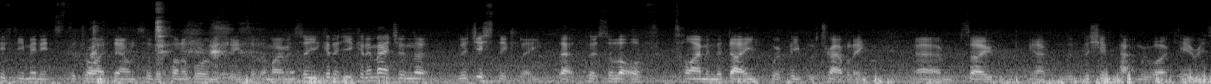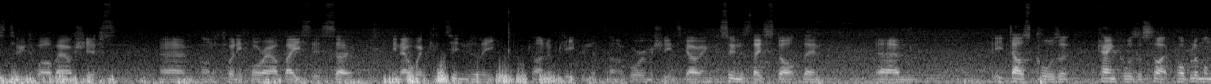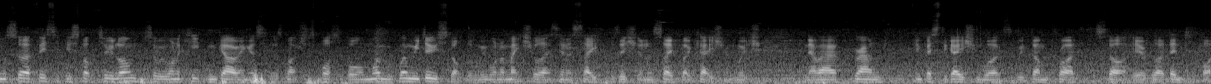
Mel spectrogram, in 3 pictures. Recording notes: The first part of our audio visit to the HS2 high speed rail line construction sites - this time the Colne Valley.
